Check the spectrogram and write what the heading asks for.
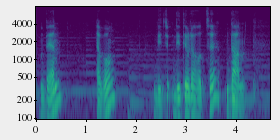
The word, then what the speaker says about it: Wenn: প্রথমটা হচ্ছে ব্যান, দ্বিতীয়টা হচ্ছে দান। এখানে ডাবলিউ কে ভি এর মত করে উচ্চারণ করা হয়। তাই আমি এটাকে বললাম ব্যান এবং দ্বিতীয়টা হচ্ছে দান।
